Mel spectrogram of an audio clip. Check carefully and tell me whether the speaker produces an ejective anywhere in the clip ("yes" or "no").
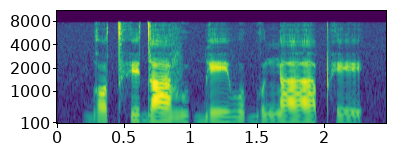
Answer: no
